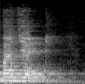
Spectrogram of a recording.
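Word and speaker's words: budget: बी यू डी जी ई टी बजट। ध्यान दीजिए students. इसमें डी क्या है? म्यूट। इंग्लिश में ऐसे बहुत सारे वर्ड्स हैं जिसमें कोई लेटर म्यूट होता है यानी साइलेंट होता है। तो यहां पर डी म्यूट है।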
